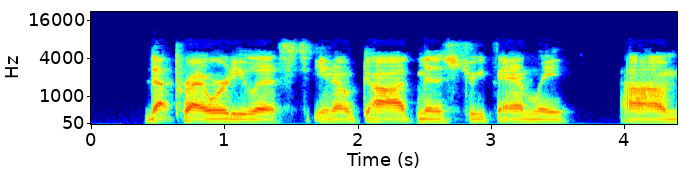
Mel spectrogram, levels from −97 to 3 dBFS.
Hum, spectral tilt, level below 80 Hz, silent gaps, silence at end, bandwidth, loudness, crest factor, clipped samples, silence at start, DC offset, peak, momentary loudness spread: none; -4 dB/octave; -62 dBFS; none; 0 s; 8 kHz; -19 LUFS; 16 dB; under 0.1%; 0.4 s; under 0.1%; -4 dBFS; 7 LU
